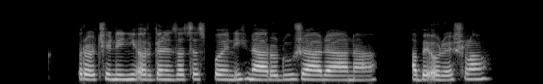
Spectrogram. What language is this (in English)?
Czech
